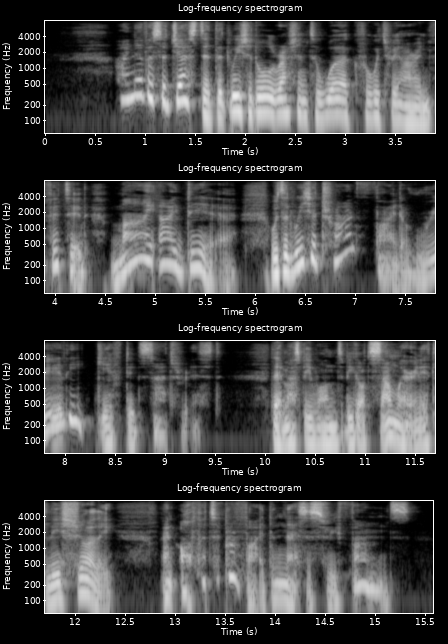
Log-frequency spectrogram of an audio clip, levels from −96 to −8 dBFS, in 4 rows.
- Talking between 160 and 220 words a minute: Yes, average, 175 wpm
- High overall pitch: No, low, 135 Hz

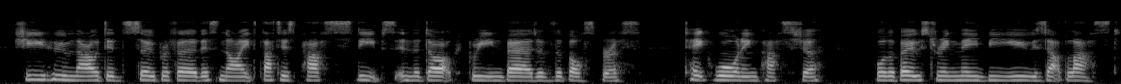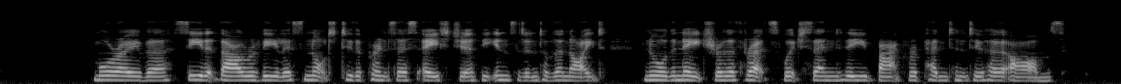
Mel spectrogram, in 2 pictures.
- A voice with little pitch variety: Yes, narrow, 1.2 semitones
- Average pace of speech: Yes, average, 160 wpm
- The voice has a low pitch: No, high, 190 Hz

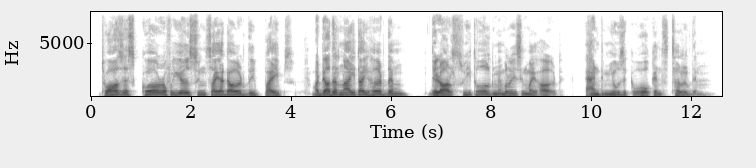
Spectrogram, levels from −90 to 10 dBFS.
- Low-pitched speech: No, medium, 150 Hz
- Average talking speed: Yes, average, 150 wpm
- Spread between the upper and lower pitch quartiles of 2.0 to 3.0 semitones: No, average, 5.1 semitones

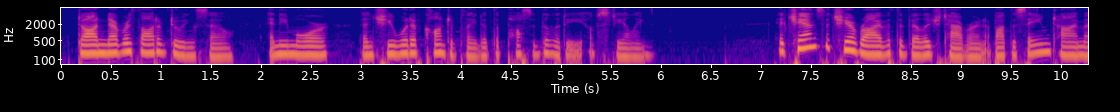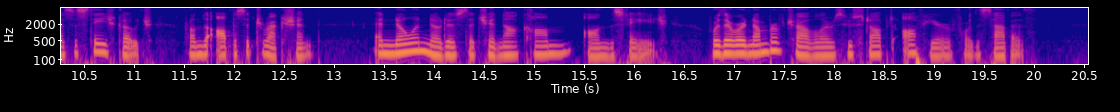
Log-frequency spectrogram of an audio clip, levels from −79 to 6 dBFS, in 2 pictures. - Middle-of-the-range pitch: Yes, medium, 160 Hz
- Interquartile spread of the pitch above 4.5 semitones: No, average, 3.2 semitones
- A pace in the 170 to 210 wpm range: Yes, average, 185 wpm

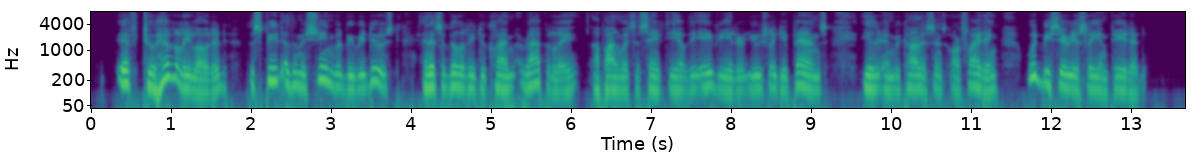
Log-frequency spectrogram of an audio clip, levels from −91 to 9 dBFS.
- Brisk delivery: No, average, 160 wpm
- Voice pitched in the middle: No, low, 130 Hz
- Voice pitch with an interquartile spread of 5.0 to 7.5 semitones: No, average, 3.2 semitones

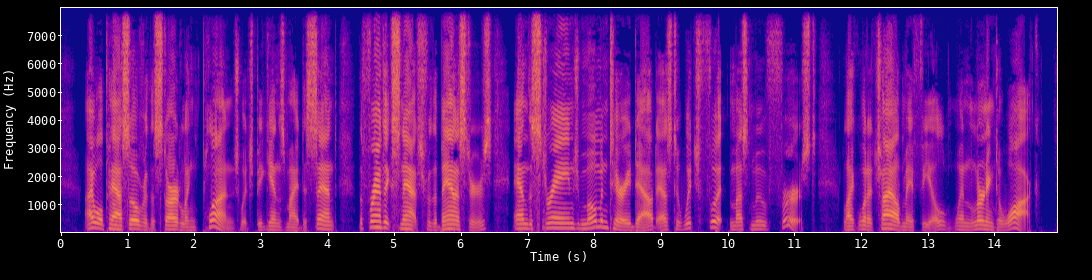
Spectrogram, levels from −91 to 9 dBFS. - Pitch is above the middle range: No, medium, 140 Hz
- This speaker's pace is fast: No, average, 155 wpm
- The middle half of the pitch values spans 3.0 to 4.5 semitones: No, average, 5.1 semitones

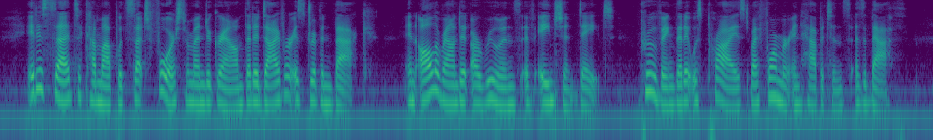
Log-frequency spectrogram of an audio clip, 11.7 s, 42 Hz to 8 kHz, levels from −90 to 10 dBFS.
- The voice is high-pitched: No, medium, 170 Hz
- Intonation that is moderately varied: Yes, average, 3.3 semitones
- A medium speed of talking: Yes, average, 190 wpm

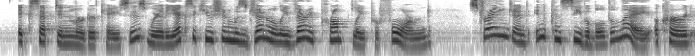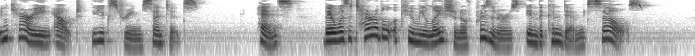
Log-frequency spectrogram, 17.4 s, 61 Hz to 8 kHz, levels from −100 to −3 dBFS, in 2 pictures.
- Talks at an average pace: No, slow, 120 wpm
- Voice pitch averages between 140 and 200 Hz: No, high, 215 Hz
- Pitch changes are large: Yes, wide, 7.6 semitones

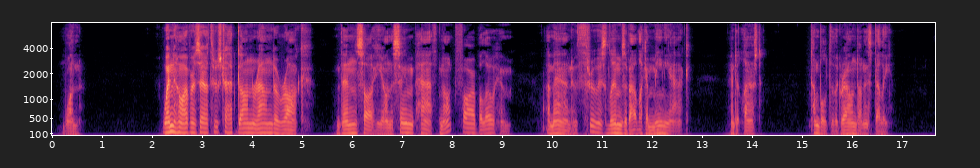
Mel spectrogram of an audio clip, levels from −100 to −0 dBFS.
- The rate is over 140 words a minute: No, slow, 135 wpm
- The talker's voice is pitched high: No, low, 105 Hz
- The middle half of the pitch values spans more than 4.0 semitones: Yes, average, 4.9 semitones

